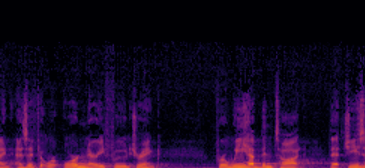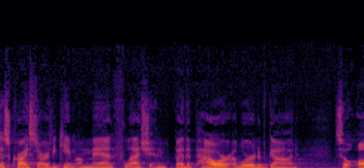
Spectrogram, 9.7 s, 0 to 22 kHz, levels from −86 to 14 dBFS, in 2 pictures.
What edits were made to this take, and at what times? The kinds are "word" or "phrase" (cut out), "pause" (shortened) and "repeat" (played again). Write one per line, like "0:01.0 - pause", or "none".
0:01.8 - word
0:04.5 - word
0:05.5 - word
0:06.4 - word
0:07.1 - word
0:08.0 - word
